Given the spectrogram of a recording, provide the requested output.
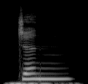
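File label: "zhen2", Chinese pronunciation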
